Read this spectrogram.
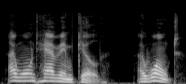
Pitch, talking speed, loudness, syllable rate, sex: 135 Hz, 195 wpm, -17 LUFS, 5.4 syllables/s, male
